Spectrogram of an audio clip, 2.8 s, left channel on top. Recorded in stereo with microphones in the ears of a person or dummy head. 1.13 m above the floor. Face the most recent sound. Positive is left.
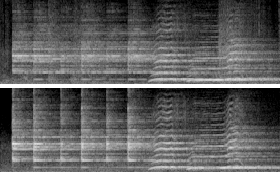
turn(degrees=-5)  # may be behind; listen again after turning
